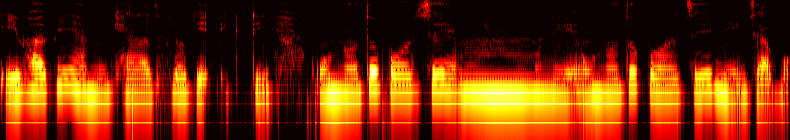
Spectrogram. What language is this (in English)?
Bangla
